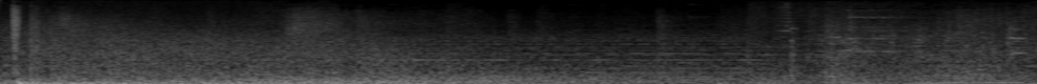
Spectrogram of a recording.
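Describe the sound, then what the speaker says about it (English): Naval guns fire high explosive shells in the warship video game World of Warships, a dense rolling roar of booms and rumbling impacts that stays loud and continuous throughout, with no voices. "So I do manage to hit him with a couple high explosive shells"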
